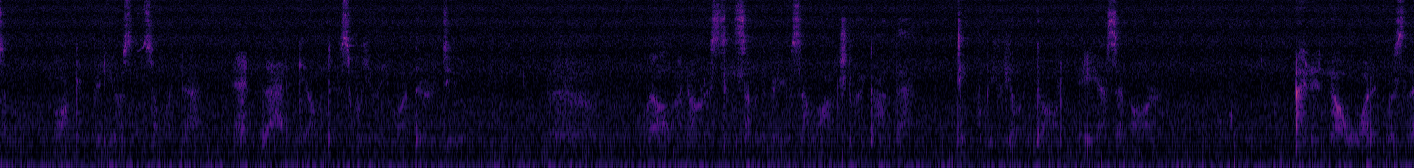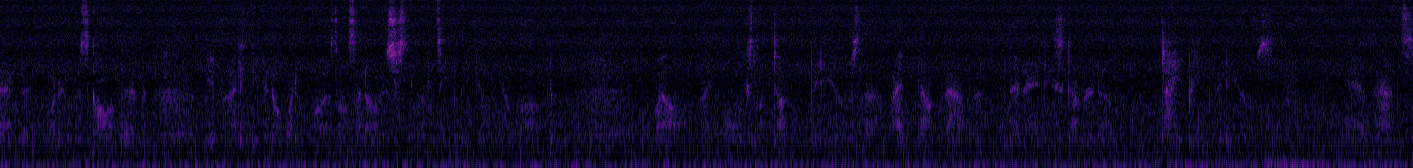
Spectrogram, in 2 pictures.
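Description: A person talking in a whisper, a steady flow of breathy, unvoiced words with sharp hissing s sounds.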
